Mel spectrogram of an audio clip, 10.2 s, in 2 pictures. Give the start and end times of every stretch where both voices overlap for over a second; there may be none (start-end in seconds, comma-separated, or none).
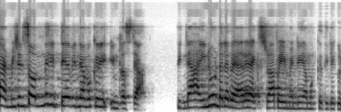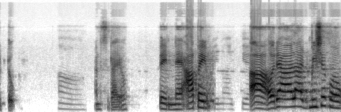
none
